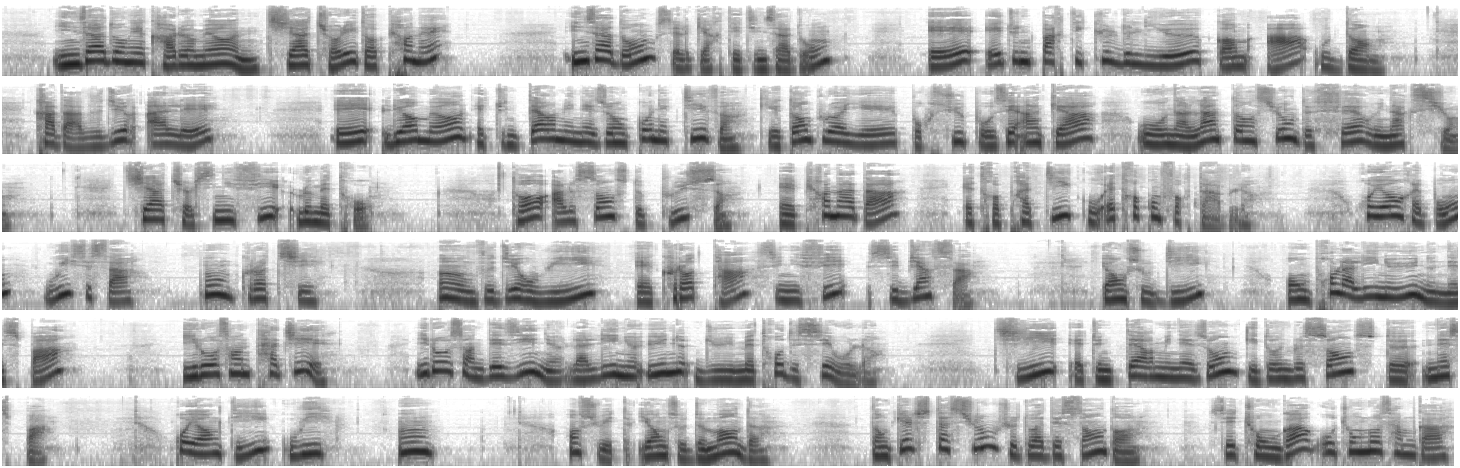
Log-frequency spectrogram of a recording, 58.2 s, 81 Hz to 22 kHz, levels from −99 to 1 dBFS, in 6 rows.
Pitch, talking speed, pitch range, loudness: 205 Hz, 135 wpm, 170-250 Hz, -26 LUFS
